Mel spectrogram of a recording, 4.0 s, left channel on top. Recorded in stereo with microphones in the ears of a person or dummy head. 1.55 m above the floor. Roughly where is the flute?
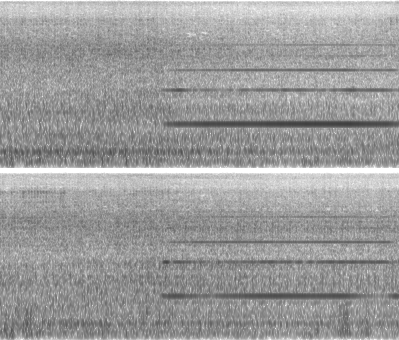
Right.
